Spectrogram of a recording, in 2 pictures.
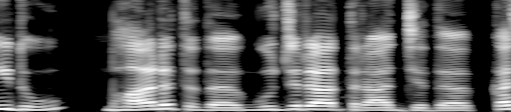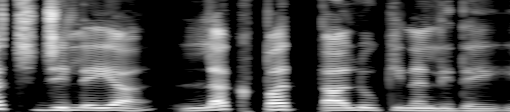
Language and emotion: Kannada, neutral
